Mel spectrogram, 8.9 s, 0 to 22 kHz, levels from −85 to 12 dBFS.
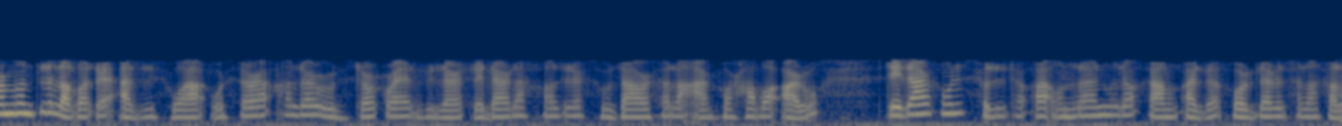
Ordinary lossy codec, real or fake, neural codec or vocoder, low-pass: MP3, 32 kbps; fake; autoencoder, 22.05 kHz, a latent of 192 numbers a frame, VITS, trained on many speakers; 3.6 kHz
